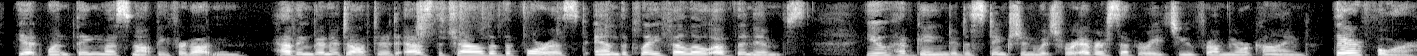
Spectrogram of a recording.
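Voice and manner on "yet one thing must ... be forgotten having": plain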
